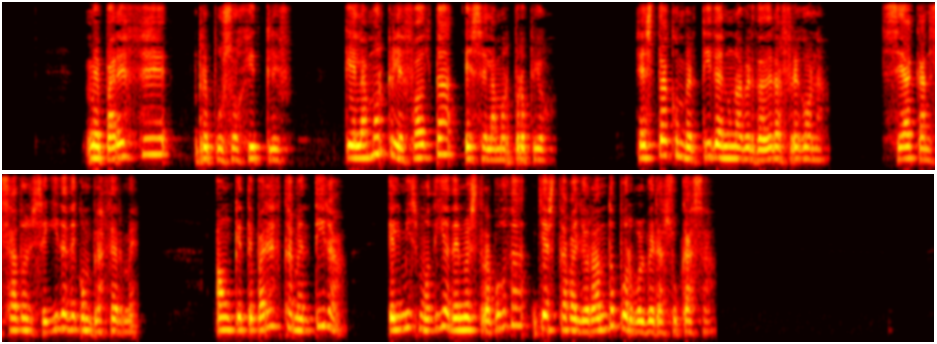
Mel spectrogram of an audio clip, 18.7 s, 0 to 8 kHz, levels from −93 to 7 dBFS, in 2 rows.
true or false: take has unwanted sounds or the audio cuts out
false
